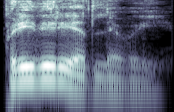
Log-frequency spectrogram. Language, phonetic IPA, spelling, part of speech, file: Russian, [prʲɪvʲɪˈrʲedlʲɪvɨj], привередливый, adjective, Ru-привередливый.ogg
- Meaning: picky, choosy, hard to please, fastidious, squeamish, excessively particular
